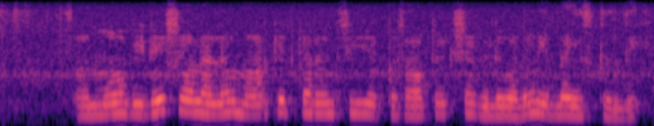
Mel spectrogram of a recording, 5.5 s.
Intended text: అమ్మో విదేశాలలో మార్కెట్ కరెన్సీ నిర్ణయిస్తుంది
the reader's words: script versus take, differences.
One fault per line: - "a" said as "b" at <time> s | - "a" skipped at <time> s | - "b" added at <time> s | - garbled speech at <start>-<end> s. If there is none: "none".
- "యొక్క సాపేక్ష విలువను" added at 3.0 s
